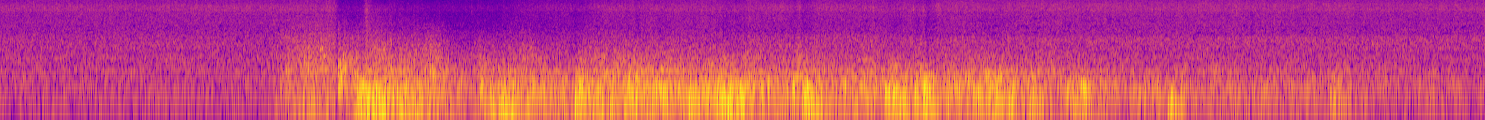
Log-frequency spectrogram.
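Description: Heavy tropical rain falling steadily throughout a thunderstorm. About three seconds in a long roll of thunder builds and rumbles on for some eight seconds before fading back under the rain.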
